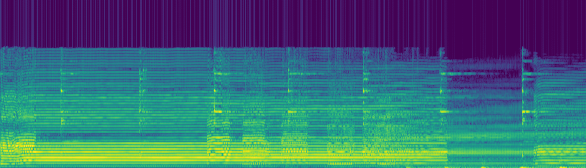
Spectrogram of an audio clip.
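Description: Nadaswaram, the South Indian double-reed pipe, playing long held notes over a steady drone, with a slow glide down in pitch near the middle. Low drum strokes come in near the end.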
